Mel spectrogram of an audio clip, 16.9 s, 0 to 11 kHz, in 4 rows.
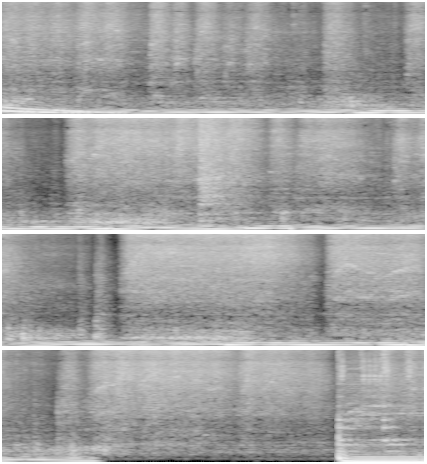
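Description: HSP Flying Fish 1/10-scale brushed RC drift car running on a tile floor, its tyres scrubbing and sliding in a steady hiss that cuts out briefly a few times. The sound fades toward the end.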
